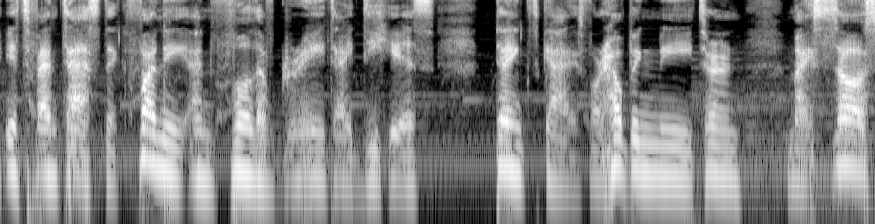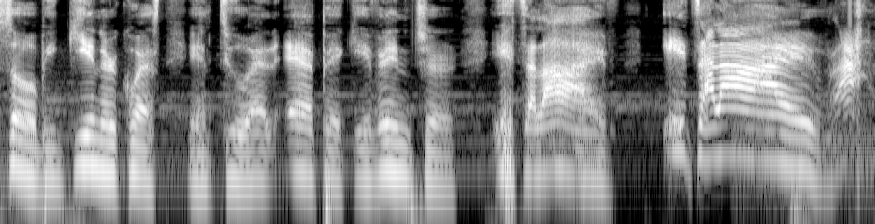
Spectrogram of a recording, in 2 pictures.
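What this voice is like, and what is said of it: Eager merchant-like character voice. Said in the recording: “doing that voice ... eager voice sounds very similar to a lot of merchant voices”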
